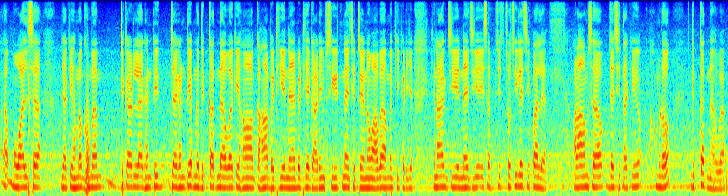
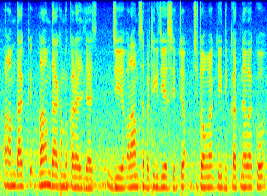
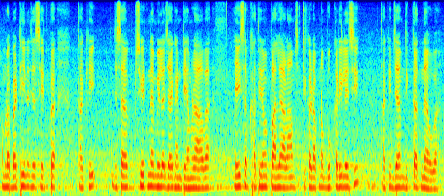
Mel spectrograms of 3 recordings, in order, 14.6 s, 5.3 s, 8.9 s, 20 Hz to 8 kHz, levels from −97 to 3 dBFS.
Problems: constant background noise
